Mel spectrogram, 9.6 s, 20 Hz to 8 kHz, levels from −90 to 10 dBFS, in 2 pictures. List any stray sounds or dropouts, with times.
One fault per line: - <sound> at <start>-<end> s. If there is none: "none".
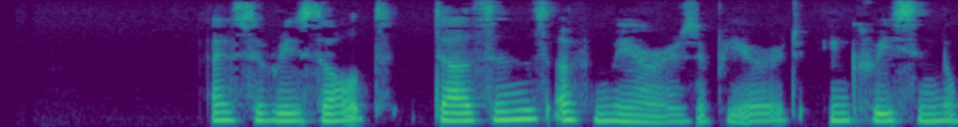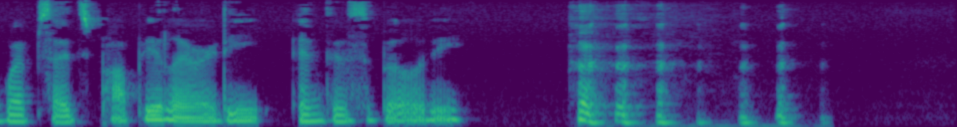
- laugh at 7.6-9.0 s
